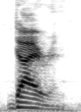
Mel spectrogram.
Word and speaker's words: Dyron: Dyron.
